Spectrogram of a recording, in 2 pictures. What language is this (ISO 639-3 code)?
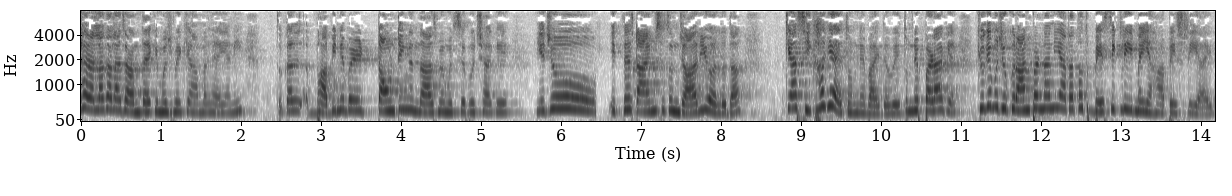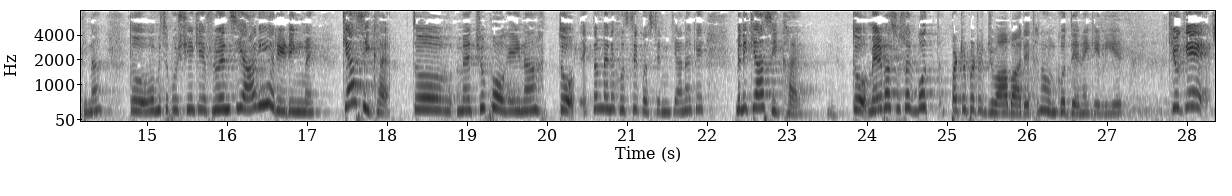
urd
